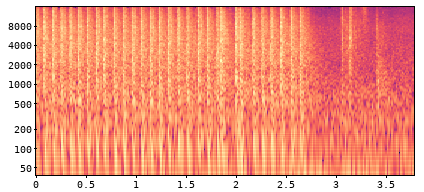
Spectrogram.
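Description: Rapid gunfire rattles in a fast burst.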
